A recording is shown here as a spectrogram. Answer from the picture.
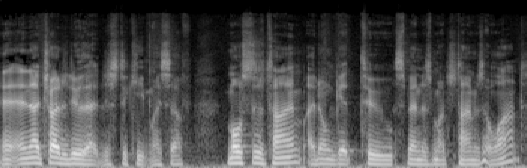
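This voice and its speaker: A man with a slight Newfoundland accent at a fairly quick pace, medium pitch and ordinary pitch variation. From Newfoundland, Canada. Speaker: interviewee. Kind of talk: casual interview.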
